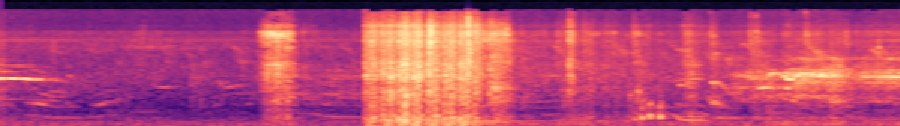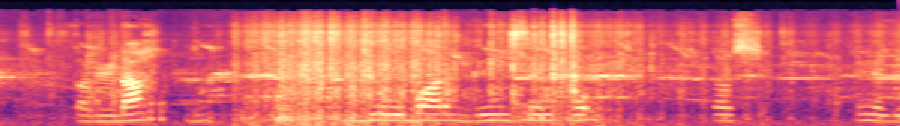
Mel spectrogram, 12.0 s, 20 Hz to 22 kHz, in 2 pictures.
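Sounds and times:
pigeons cooing: 1.6 - 12.0
wings fluttering: 2.4 - 12.0.

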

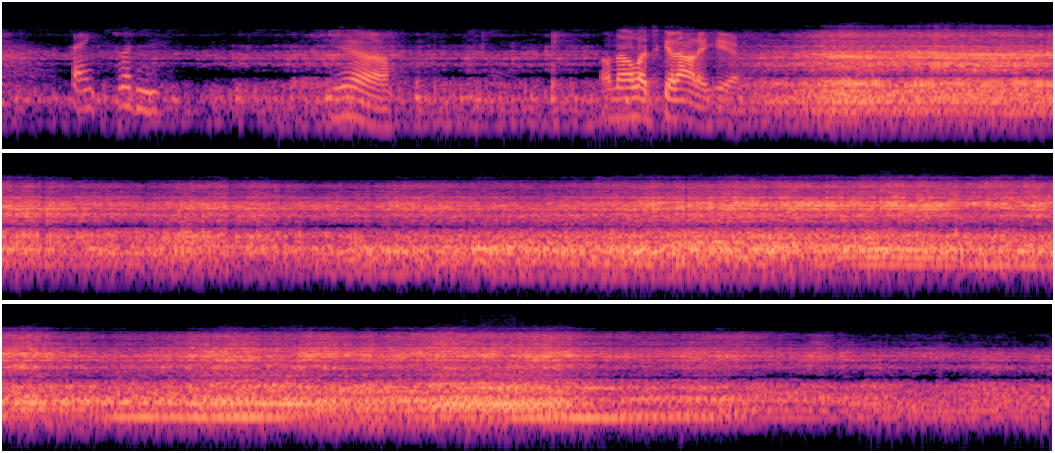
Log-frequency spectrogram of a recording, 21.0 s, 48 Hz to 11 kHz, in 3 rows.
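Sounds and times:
plane engine drone: 0.0 - 21.0.

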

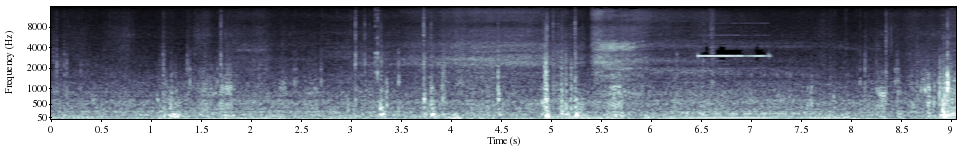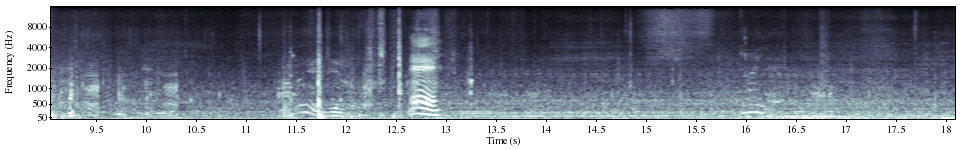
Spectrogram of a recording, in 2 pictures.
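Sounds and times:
car engine and road rumble: 0.0 - 18.0
brief high beep: 6.5 - 7.2.

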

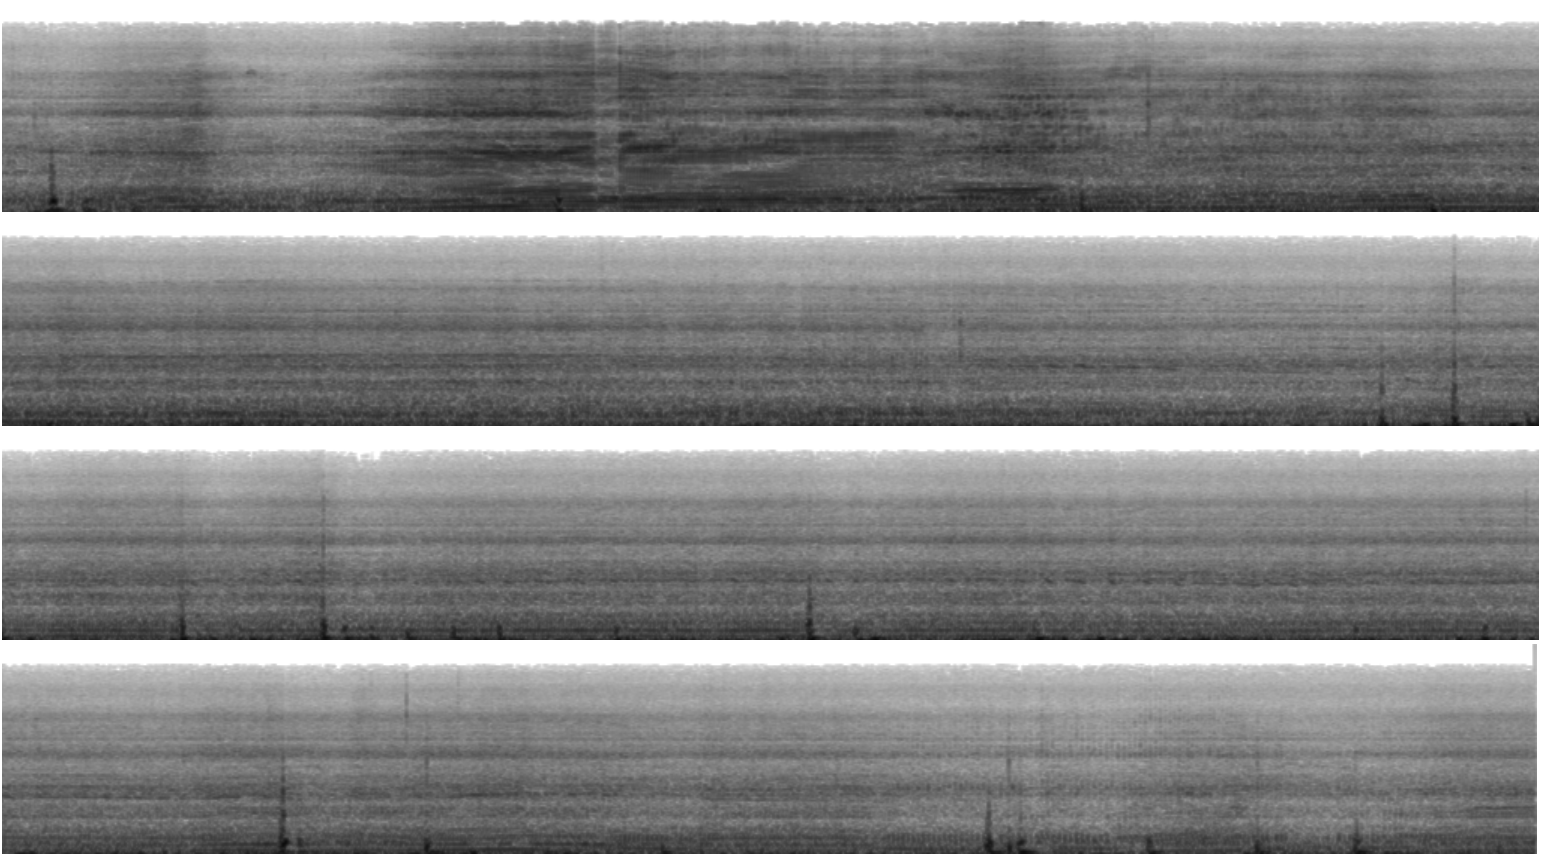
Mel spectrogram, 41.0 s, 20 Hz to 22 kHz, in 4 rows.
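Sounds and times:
quad bike engine running: 0.0 - 40.9
knocks and thumps on rough track: 0.3 - 0.7, 19.4 - 24.9, 25.6 - 26.8, 32.4 - 34.2, 37.2 - 40.0
wind on microphone: 17.9 - 31.0, 36.5 - 40.2.

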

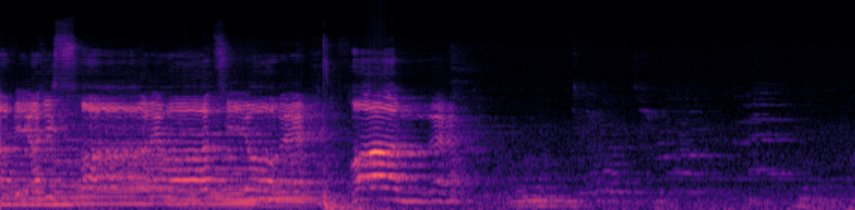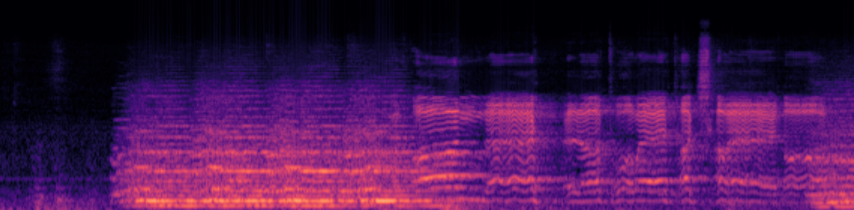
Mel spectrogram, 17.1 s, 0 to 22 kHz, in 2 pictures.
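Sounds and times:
opera orchestra playing: 0.0 - 4.5, 9.6 - 17.0
baritone singing with vibrato: 0.0 - 4.7, 9.7 - 17.0.

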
